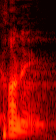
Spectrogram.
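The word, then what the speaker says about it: Cunnie: My name is Cunney, C U N N I E. It rhymes with money. It's easy to remember that way.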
